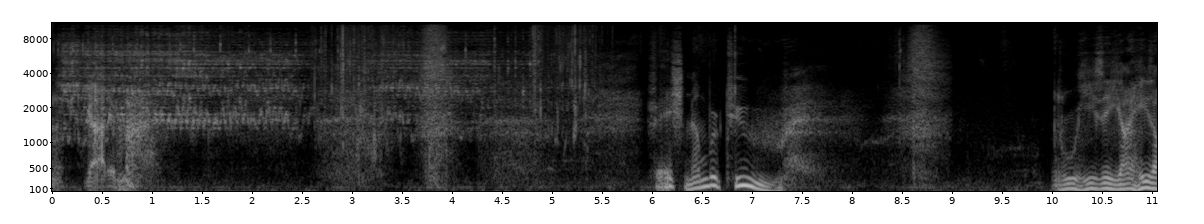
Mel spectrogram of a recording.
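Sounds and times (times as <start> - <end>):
water splashing and trickling: 0.0 - 5.8
fish thrashing at the surface: 0.2 - 5.6.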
